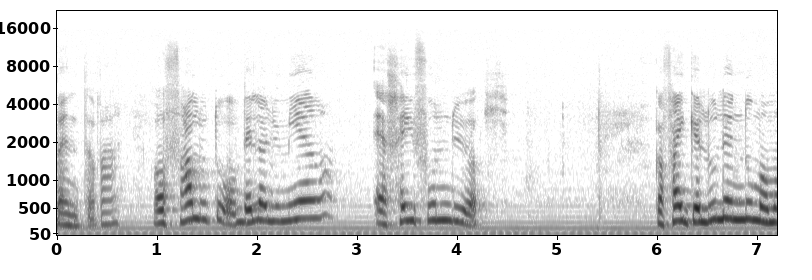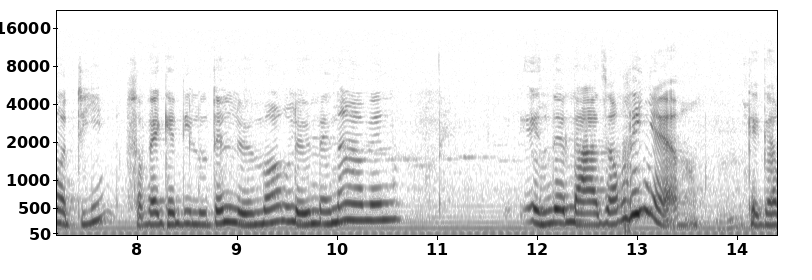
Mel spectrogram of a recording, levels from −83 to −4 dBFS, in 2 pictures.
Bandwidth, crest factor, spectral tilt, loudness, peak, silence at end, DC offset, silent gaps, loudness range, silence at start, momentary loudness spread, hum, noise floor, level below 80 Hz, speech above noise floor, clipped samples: 16 kHz; 18 dB; -7 dB/octave; -28 LUFS; -12 dBFS; 0 s; under 0.1%; none; 5 LU; 0 s; 24 LU; 50 Hz at -80 dBFS; -48 dBFS; -52 dBFS; 21 dB; under 0.1%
